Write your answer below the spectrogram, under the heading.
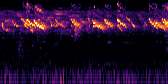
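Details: Common iora giving doubled "ciak ciak" calls as a lure to trigger singing in other birds: dense, high, twittering chirps in short runs, loud and nearly unbroken.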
